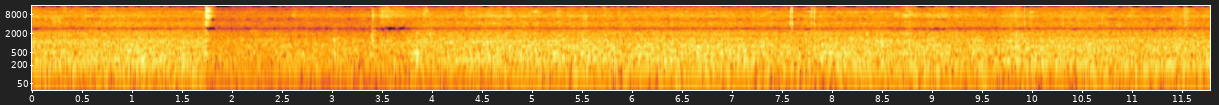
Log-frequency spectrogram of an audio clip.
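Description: Tyres rumble on asphalt.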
